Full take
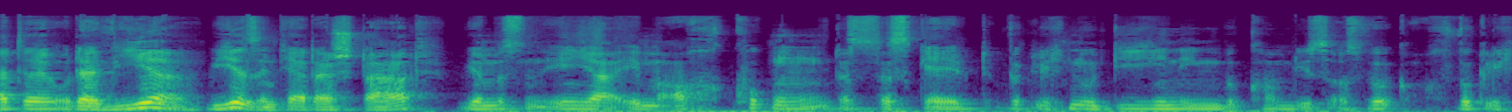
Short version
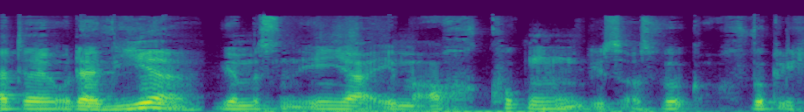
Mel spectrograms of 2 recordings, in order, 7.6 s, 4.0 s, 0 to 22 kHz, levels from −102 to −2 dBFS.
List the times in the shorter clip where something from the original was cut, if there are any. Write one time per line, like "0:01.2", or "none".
0:01.0
0:02.9

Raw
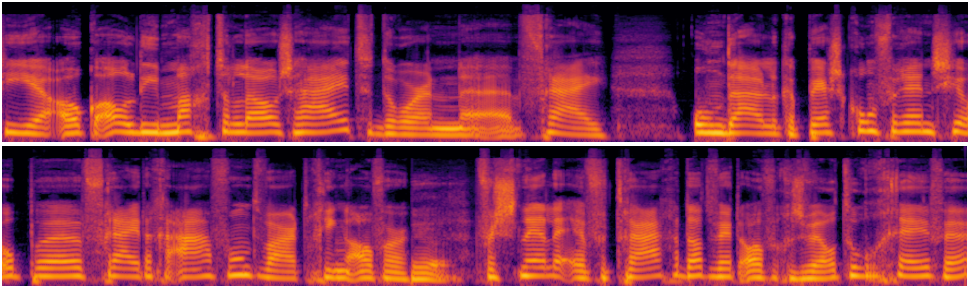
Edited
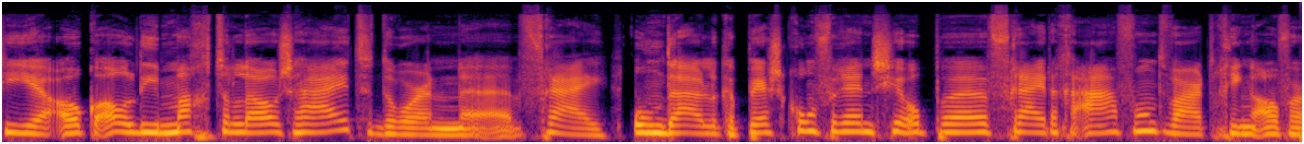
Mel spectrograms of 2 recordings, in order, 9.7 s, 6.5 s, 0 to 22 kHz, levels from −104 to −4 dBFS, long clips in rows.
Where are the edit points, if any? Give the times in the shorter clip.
0:03.1

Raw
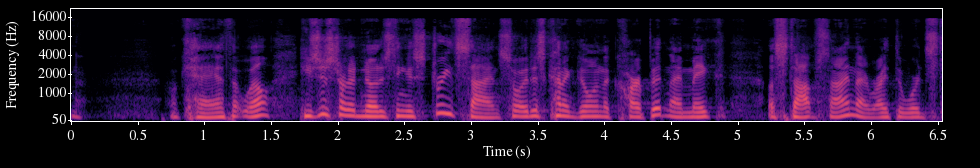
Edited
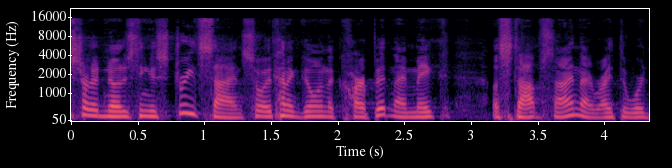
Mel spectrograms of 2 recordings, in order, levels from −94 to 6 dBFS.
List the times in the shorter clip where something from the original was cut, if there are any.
0:01.5

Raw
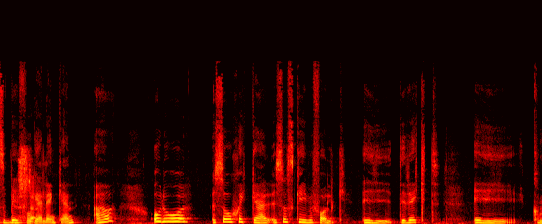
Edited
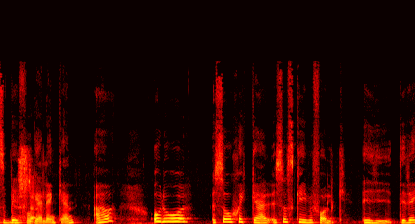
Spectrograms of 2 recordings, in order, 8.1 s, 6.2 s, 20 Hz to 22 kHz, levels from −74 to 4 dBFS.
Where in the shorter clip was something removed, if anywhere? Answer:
none

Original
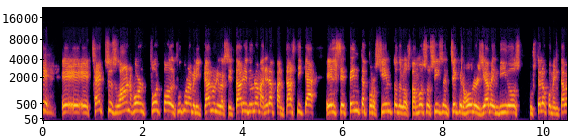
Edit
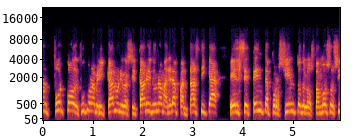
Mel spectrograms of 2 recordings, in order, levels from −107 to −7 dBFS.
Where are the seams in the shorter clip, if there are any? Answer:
none

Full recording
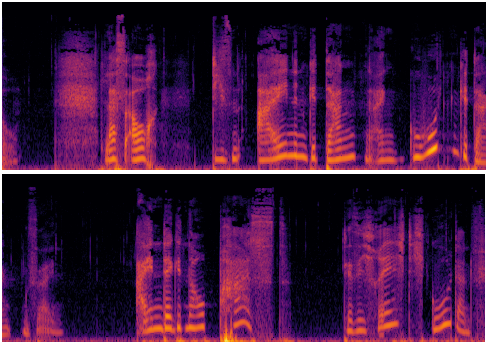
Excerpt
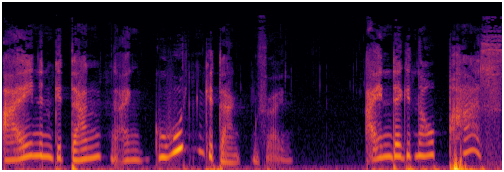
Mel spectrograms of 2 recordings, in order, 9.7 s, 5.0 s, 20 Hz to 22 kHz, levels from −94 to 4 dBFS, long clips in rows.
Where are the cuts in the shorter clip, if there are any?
none

